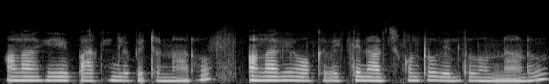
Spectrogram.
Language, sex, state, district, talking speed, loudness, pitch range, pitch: Telugu, female, Andhra Pradesh, Annamaya, 120 wpm, -19 LUFS, 170-185 Hz, 180 Hz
